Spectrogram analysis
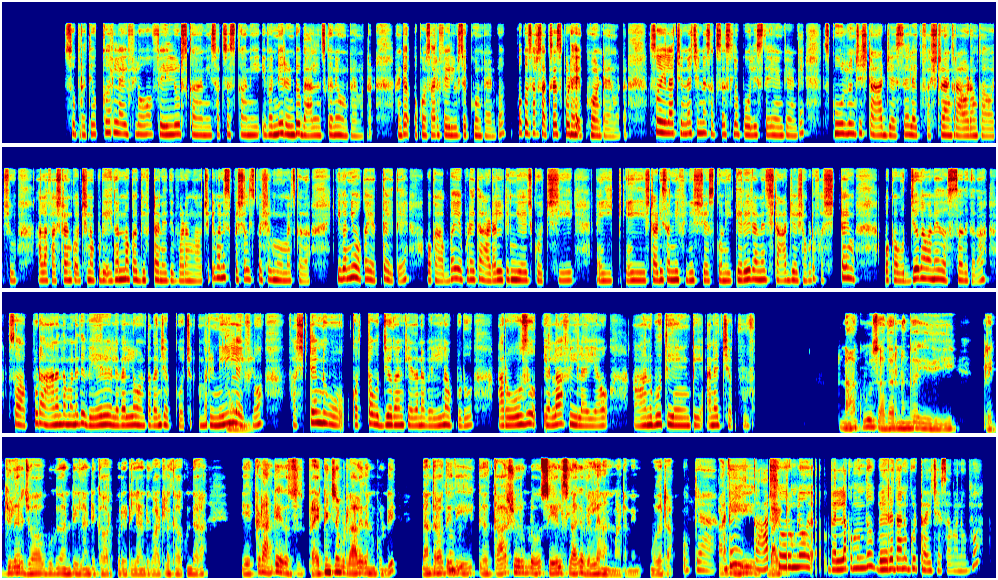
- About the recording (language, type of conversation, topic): Telugu, podcast, మీ కొత్త ఉద్యోగం మొదటి రోజు మీకు ఎలా అనిపించింది?
- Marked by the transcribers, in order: in English: "సో"; in English: "లైఫ్‌లో ఫెయిల్యూర్స్"; in English: "సక్సెస్"; in English: "బ్యాలెన్స్‌గానే"; in English: "ఫెయిల్యూర్స్"; in English: "సక్సెస్"; in English: "సో"; in English: "సక్సెస్‌లో"; in English: "స్టార్ట్"; in English: "లైక్ ఫస్ట్ ర్యాంక్"; in English: "ఫస్ట్ ర్యాంక్"; in English: "స్పెషల్, స్పెషల్ మూమెంట్స్"; in English: "అడల్టింగ్ ఏజ్‌కి"; in English: "ఫినిష్"; in English: "స్టార్ట్"; in English: "ఫస్ట్ టైం"; in English: "సో"; in English: "లెవెల్‌లో"; in English: "లైఫ్‌లో ఫస్ట్ టైం"; in English: "ఫీల్"; in English: "రెగ్యులర్ జాబ్‌గా"; in English: "కార్పొరేట్"; in English: "కా కార్ షోరూంలో సేల్స్‌లాగా"; other background noise; in English: "ట్రై"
